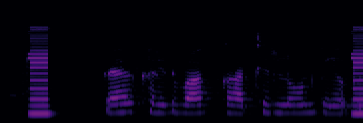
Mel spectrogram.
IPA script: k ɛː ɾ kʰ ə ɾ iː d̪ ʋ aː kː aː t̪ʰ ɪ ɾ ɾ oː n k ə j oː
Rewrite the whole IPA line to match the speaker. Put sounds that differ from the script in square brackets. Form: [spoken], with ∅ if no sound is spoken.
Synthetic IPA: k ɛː ɾ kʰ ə ɾ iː d̪ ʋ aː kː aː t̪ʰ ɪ ɾ [l] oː n k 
